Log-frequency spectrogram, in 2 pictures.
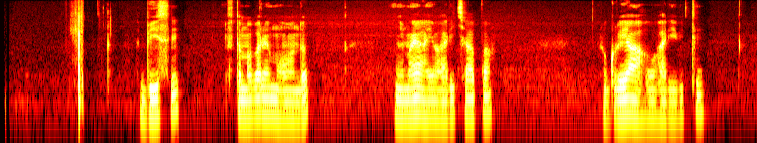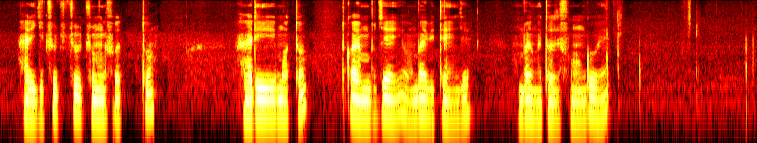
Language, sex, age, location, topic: Kinyarwanda, male, 18-24, Kigali, government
